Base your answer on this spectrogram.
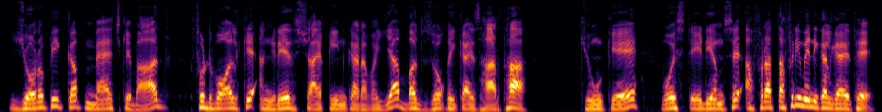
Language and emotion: Urdu, disgusted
